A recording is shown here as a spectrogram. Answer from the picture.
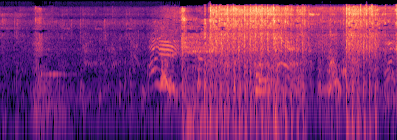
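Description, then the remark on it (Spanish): Rapid video game gunfire crackles in dense, loud bursts, with a few sharp barks from dogs, the player's in-game pets, mixed into the chaotic noise and a voice faintly underneath. “Perros de hecho.”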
